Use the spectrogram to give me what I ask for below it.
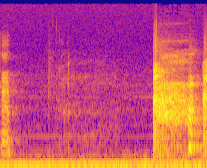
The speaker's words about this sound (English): I'm trying really hard not to cough in the mic.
